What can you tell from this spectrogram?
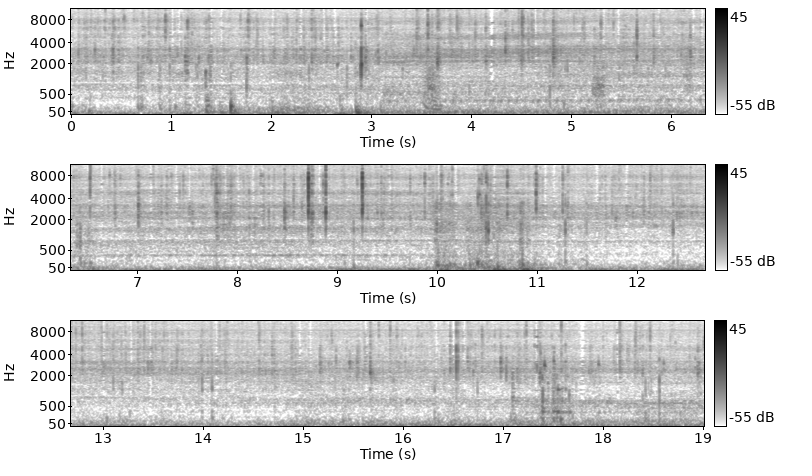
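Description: Underwater sound picked up by a camera in its waterproof housing: a low, muffled rumble of water with scattered sharp clicks and knocks. Two strong knocks come in the first three seconds, and there is a louder stretch of knocks about ten seconds in.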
